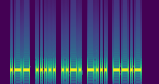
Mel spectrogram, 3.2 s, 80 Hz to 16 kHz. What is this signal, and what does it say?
Morse code, heard as a keyed tone, about 37 wpm, 700 Hz. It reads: W5FBQ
